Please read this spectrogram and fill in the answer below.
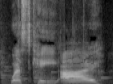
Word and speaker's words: West Kei: one is by West key or west I never knew how to say this what is this it's West Kei and it is the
